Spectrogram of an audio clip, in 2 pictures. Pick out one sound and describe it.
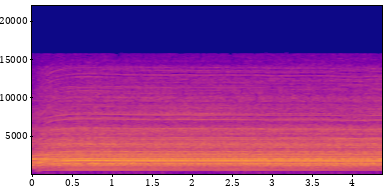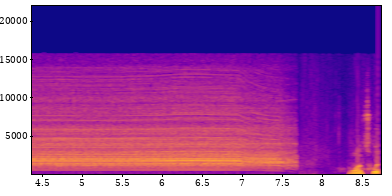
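A lathe motor hums steadily, then winds down.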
